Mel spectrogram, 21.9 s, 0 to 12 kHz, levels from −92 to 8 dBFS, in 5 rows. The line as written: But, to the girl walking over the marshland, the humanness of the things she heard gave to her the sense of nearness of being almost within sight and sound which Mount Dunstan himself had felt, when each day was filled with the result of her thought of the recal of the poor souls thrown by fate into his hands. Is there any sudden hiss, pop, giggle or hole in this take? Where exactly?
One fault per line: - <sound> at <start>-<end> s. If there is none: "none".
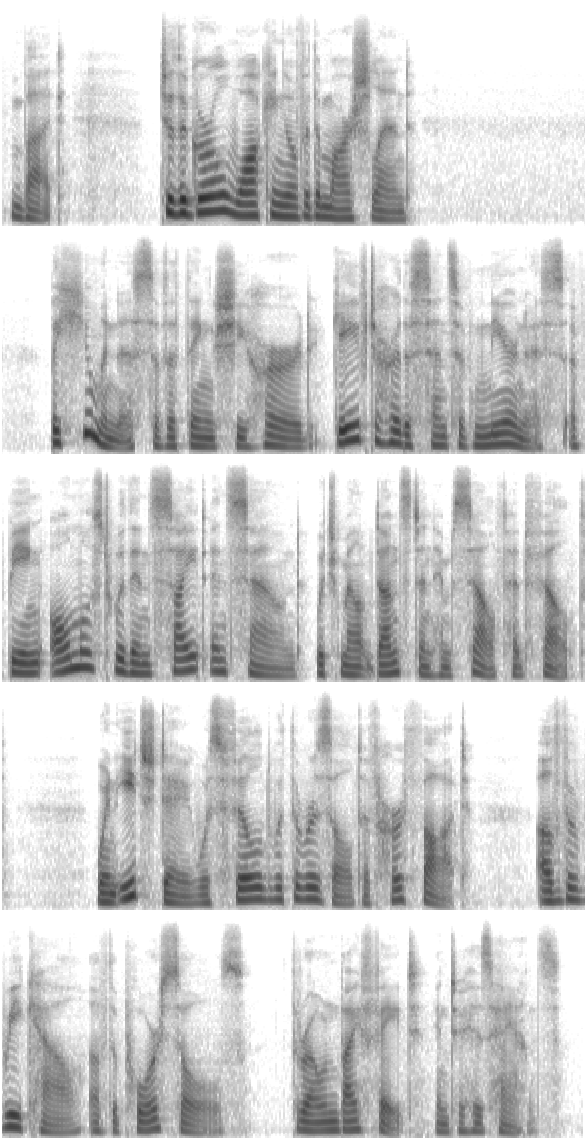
none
